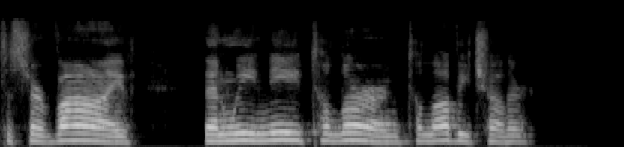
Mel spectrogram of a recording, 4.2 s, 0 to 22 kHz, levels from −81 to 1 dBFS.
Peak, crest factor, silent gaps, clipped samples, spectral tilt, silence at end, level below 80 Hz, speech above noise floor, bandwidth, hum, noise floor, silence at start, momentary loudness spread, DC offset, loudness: -8 dBFS; 16 dB; none; under 0.1%; -6.5 dB/octave; 0.65 s; -74 dBFS; 59 dB; 12.5 kHz; none; -83 dBFS; 0 s; 12 LU; under 0.1%; -24 LUFS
